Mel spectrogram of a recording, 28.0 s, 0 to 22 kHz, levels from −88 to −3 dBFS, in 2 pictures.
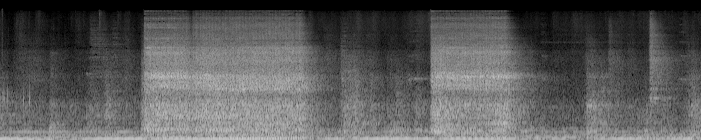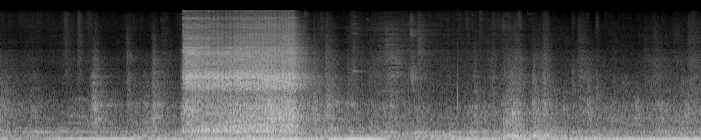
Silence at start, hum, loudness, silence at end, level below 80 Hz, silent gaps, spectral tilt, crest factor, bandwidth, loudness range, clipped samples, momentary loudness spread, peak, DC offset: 0 s; none; -24 LUFS; 0 s; -30 dBFS; none; -3.5 dB/octave; 20 dB; 16 kHz; 13 LU; under 0.1%; 16 LU; -4 dBFS; under 0.1%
